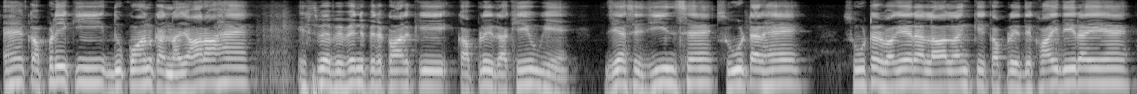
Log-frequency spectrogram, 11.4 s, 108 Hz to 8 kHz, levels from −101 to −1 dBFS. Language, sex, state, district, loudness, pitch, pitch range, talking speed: Hindi, male, Bihar, Darbhanga, -21 LUFS, 165 Hz, 155-175 Hz, 155 wpm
